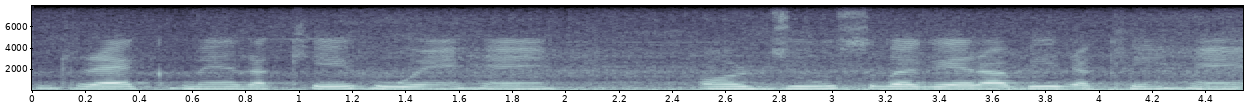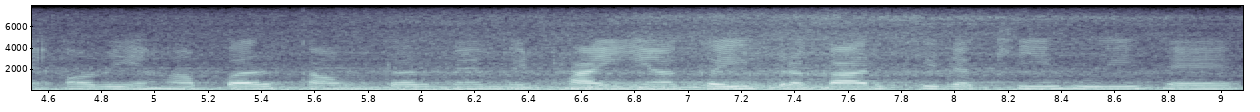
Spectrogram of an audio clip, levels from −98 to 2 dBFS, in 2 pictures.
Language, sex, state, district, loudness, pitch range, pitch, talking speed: Hindi, female, Madhya Pradesh, Katni, -17 LUFS, 185-200 Hz, 195 Hz, 150 wpm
